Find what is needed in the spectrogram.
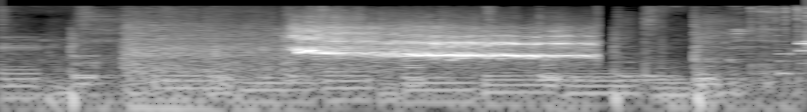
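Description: Car tyres screeching in a skid: a rushing noise builds, then a loud squeal that slides slightly down in pitch for about a second and a half before cutting off suddenly. Background music runs underneath.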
